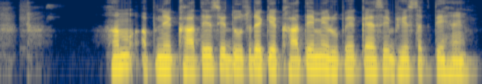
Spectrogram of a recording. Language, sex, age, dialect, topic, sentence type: Hindi, male, 18-24, Kanauji Braj Bhasha, banking, question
